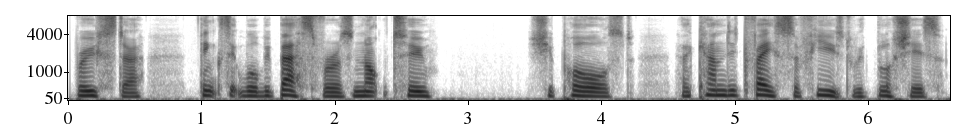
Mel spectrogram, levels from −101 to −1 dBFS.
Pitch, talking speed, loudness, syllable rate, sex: 155 Hz, 155 wpm, -22 LUFS, 4.8 syllables/s, female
